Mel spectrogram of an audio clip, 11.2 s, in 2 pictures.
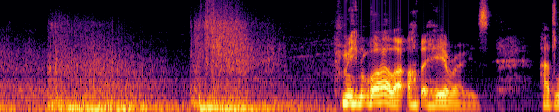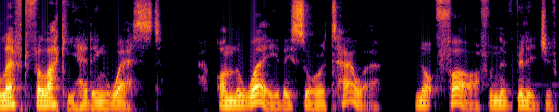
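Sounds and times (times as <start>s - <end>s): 
rigged door exploding: 0.0s - 3.8s
speech: 3.4s - 11.1s.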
